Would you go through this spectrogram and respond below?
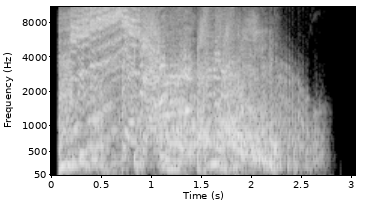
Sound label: Moa Vocal Death; Warframe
